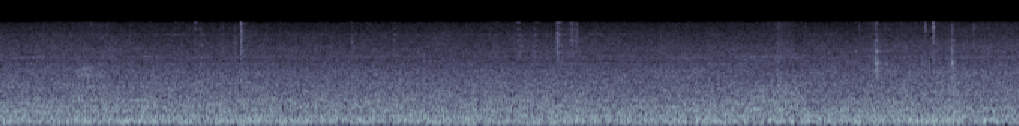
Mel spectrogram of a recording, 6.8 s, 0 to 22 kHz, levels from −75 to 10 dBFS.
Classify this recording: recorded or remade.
recorded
